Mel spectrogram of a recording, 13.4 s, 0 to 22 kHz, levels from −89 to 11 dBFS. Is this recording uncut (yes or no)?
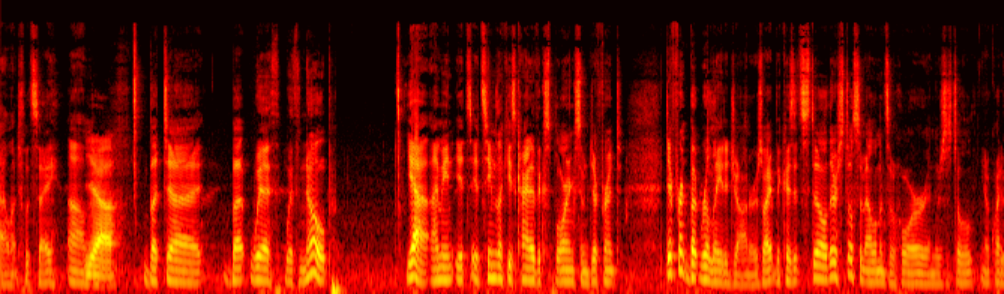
yes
